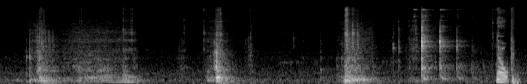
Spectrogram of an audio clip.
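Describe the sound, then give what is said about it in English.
Dresser drawers slide open and shut several times, each a short scraping rumble ending in a wooden knock, with brief pauses between and faint rustling in the background. “We have some drawers here. Anything in these drawers?”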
